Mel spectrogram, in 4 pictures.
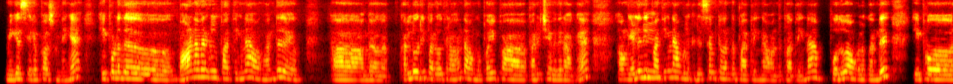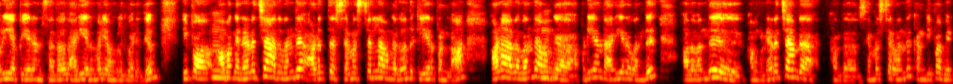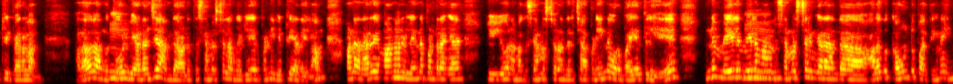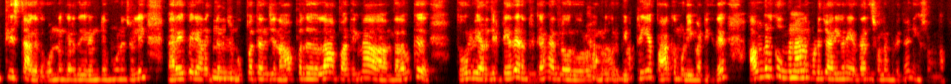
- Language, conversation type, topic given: Tamil, podcast, கல்வியில் ஒரு தோல்வியை நீங்கள் எப்படித் தாண்டி வெற்றி பெற்றீர்கள் என்பதைப் பற்றிய கதையைப் பகிர முடியுமா?
- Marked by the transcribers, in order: static; tapping; in English: "ரிசல்ட்"; in English: "ரீஅப்பியரன்ட்ஸ்"; in English: "அரியர்"; in English: "செமஸ்டர்ல"; in English: "கிளியர்"; in English: "அரியரை"; in English: "செமஸ்டர்"; in English: "செமஸ்டர்ல"; in English: "கிளியர்"; in English: "செமஸ்டர்"; in English: "செமஸ்டர்ங்கிற"; in English: "கவுண்ட்"; in English: "இன்க்ரீஸ்"; other noise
